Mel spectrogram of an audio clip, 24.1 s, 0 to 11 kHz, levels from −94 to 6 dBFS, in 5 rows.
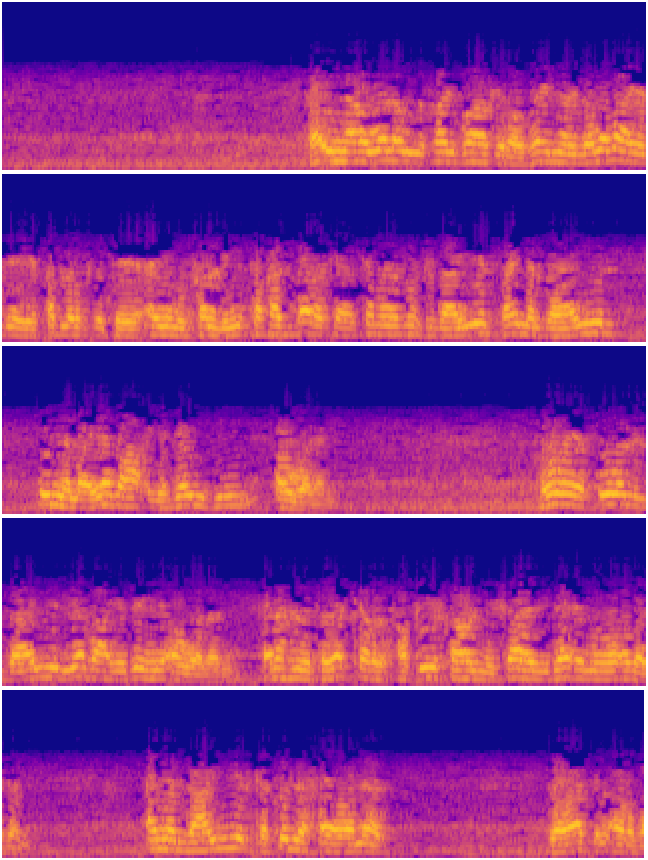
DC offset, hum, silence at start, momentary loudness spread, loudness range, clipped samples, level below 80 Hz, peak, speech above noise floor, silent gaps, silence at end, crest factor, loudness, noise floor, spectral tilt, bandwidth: under 0.1%; none; 0.1 s; 16 LU; 2 LU; under 0.1%; -54 dBFS; -2 dBFS; 25 dB; none; 0 s; 14 dB; -14 LUFS; -39 dBFS; -13.5 dB/octave; 3 kHz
